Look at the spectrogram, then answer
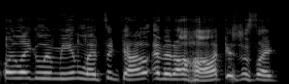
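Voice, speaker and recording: A young woman giving casual game commentary as a streamer, slangy, sweary and sarcastic, with animated exclamations. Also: a little high, brisk.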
